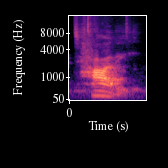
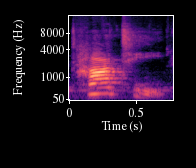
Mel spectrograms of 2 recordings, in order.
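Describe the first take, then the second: First: The name is said clipped, with the syllables cut short. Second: The name is said fully, with both syllables drawn out. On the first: This is how people from Brooklyn say it. "I'm from Brooklyn. We have to cut the word" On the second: This is how most people say it. "I know everyone's like Tati"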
